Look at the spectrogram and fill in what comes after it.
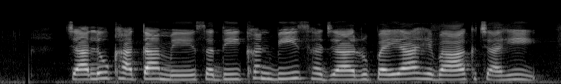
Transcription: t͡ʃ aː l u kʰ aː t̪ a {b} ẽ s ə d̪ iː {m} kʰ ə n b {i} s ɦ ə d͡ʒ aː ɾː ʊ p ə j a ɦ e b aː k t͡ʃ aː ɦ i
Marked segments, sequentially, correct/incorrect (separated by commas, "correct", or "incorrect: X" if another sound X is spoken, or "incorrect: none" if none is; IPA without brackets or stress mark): incorrect: m, incorrect: none, incorrect: iː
